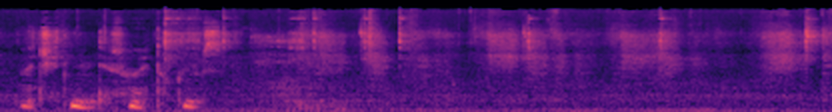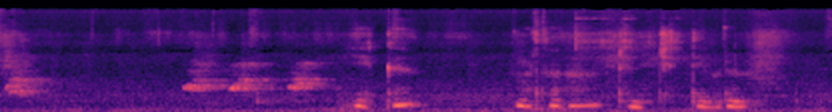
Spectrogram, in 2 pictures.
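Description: A quiet, murmured voice in two short stretches, near the start and toward the end, over the soft clicking and scraping of metal knitting needles working yarn. Around the middle come a few short, higher-pitched calls.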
